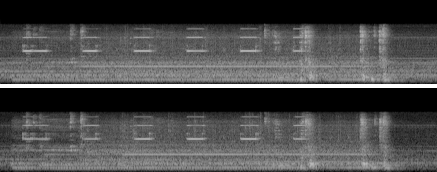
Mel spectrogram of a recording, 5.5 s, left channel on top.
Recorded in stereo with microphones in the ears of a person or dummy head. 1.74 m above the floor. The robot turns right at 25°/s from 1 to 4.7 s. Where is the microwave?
10° right, 1.1 m; by 5.1 s 80° left, 1.1 m.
